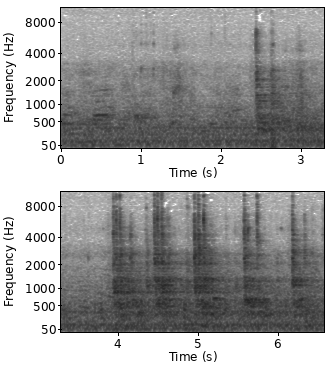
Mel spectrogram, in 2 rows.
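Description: Refrigeration valve packing on a Filtrine ES 450 drinking water chiller being loosened with a ratcheting wrench: a run of crisp metallic clicks grows louder in bursts over a steady background hum.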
